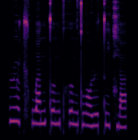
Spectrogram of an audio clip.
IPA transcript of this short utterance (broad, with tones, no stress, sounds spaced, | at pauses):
ɻ ɻ̩˥˩ ʈ͡ʂʰ w a˧˥ n t̪ ɤ˥ ŋ pʰ ɤ˥˩ ŋ t̪ w ɔ˨˩ ɻ ɻ̩˦ t̪ i˥ t͡ɕ j ä˨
